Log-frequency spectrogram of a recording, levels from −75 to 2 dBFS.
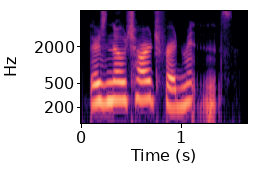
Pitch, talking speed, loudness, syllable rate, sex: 245 Hz, 180 wpm, -15 LUFS, 7.3 syllables/s, female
